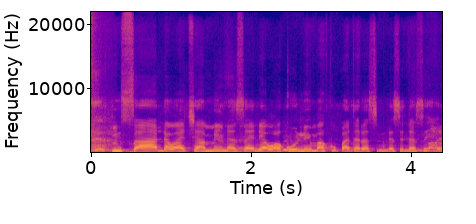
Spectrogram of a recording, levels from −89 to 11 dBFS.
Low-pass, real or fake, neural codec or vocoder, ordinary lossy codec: none; fake; codec, 44.1 kHz, 7.8 kbps, DAC; none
